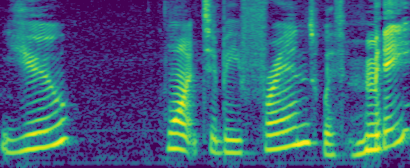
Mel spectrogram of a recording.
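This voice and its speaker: Putting on a character voice, a woman speaks at a fairly high pitch. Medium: read story. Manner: fearful, jumpy.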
